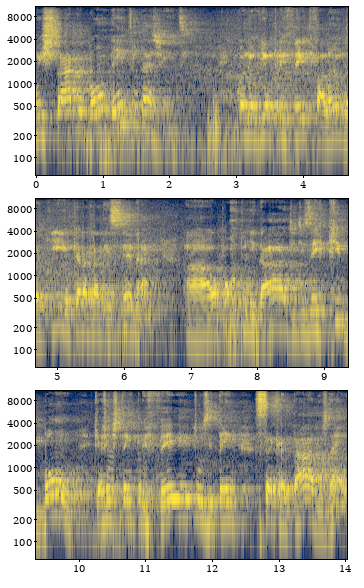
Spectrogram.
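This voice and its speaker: A middle-aged man lectures teachers in a large hall. His fairly high voice rings through a long, roomy reverb, picked up from some distance away. He keeps the audience involved with repeated rhetorical questions. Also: background noise. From Salvador, Bahia, Brazil. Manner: rhetorical, asks the audience questions, tags phrases with "né". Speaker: guest lecturer speaking to teachers. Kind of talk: motivational talk to an audience. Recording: very echoey hall, voice heard from a distance.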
